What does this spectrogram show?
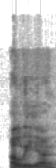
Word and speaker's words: Aaliyah: Aaliyah, yeah.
